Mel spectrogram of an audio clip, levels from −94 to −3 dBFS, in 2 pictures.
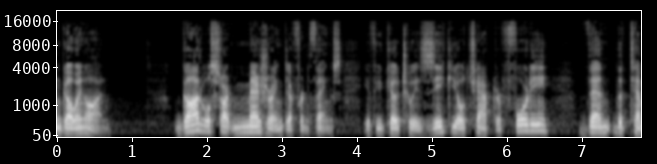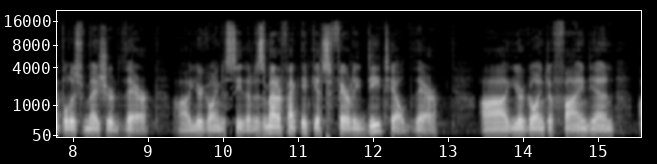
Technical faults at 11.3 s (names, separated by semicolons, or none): loose connector crackle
